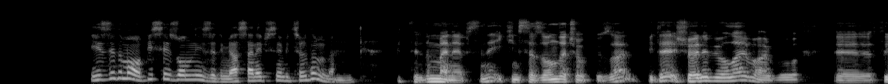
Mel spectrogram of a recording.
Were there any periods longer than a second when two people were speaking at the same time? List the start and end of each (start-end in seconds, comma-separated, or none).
none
